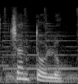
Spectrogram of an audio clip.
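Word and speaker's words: Xantolo: Chantolo se pronuncia chantolo.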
